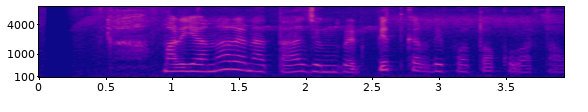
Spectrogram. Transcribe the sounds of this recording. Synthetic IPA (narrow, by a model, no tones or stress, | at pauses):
maɾianaɾɛnat̪ad͡ʒɨŋbɾɛd̚pit̪̚kɨrdipɔt̪ɔkuwart̪aw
